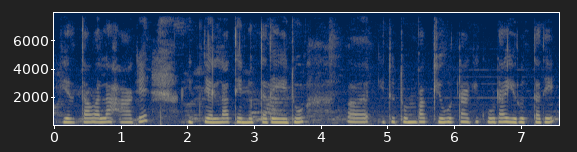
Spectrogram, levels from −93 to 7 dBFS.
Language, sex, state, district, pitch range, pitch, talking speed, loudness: Kannada, female, Karnataka, Belgaum, 255-275 Hz, 265 Hz, 105 wpm, -28 LUFS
